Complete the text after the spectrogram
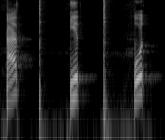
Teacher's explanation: Bukan ats, its, uts, nggak ada s-nya ya, nggak ada bunyi desisnya ya, nggak ada. Ya, cuman percikan nafas, bukan desis, bukan.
